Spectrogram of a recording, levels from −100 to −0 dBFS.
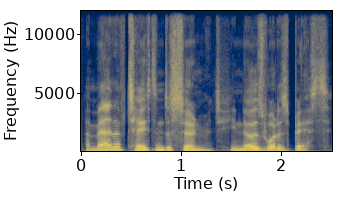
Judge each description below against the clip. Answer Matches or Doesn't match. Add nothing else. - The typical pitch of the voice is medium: Matches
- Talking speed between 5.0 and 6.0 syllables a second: Matches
